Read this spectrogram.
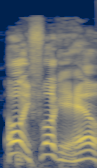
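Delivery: mock a burly British manager's accent. Host repeats his British impression for his co-host, mock British yell. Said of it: "You did that British accent pretty good".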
